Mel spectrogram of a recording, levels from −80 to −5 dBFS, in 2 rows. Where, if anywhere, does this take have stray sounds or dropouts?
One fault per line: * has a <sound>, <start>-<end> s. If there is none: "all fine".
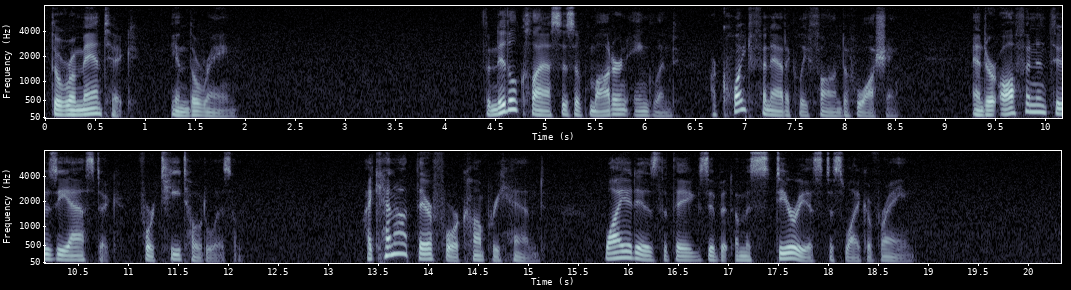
all fine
